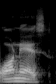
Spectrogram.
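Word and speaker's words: honest: এখানে দেখো উচ্চারণটা হনেস্ট হয়েছে না, উচ্চারণটা কি হয়েছে? অনেস্ট।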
